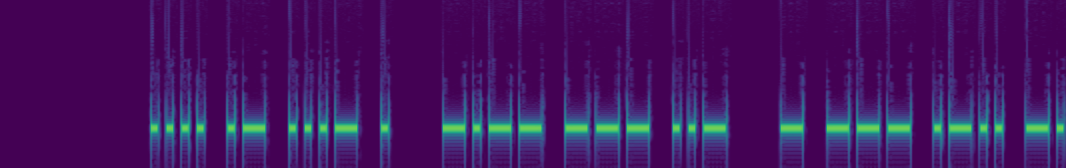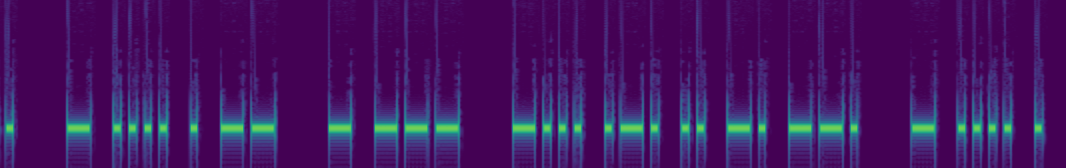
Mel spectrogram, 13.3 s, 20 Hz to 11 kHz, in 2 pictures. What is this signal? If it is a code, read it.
Morse code, heard as a keyed tone, about 25 wpm, 700 Hz. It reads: HAVE YOU TOLD THEM TO BRING THE
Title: Sentences from Top 500 Words 25wpm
